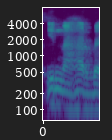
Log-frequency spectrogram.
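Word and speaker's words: النهارده: Inna harda itu asalnya adalah hazan nahar. Hazan nahar, haknya dibuang. Zal dalam amiyah masri itu berubah menjadi dal, lalu dibalik. Inna harda.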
